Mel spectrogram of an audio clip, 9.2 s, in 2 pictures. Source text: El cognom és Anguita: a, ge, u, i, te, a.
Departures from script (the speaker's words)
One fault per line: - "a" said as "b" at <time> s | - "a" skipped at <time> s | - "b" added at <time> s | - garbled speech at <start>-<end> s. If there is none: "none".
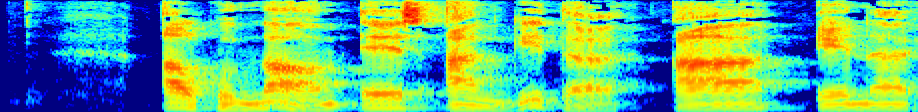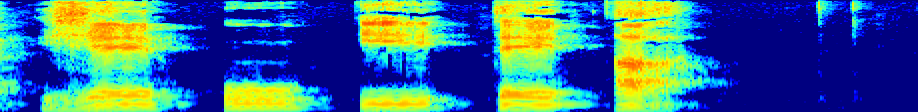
- "ena" added at 4.2 s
